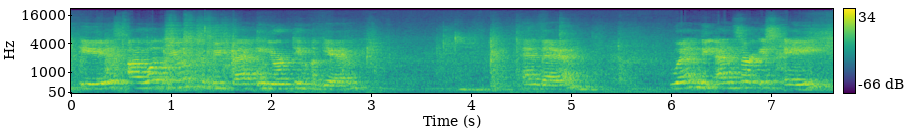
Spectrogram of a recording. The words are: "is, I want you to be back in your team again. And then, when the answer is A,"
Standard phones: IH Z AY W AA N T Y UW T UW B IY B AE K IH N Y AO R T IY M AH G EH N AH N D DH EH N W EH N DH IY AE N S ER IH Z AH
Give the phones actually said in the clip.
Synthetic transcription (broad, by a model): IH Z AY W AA T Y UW T UW B IY B AE K IH N Y AO R T IY M AH G EH N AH N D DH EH N W EH N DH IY AE N S ER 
